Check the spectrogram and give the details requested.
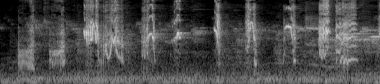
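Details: Young black-winged myna in full, continuous rolling song, used as a tutor and lure for training other birds: harsh squawks and buzzy bursts mixed with short whistled notes, delivered in quick irregular pulses.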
